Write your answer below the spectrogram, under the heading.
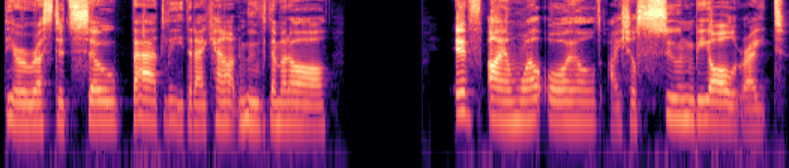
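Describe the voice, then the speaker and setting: A woman narrator puts on a gentle, mournful man of tin from a storybook. The voice is slightly low and very slow, with a clean, smooth tone. Each phrase comes out deliberate and well-mannered. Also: steady tone. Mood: stiff, pleading. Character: polite, sad man made of tin, rusted stiff.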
